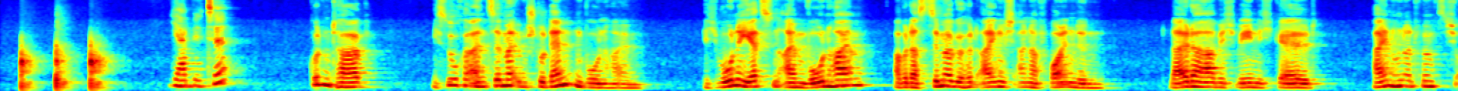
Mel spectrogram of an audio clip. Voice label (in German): Dialog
